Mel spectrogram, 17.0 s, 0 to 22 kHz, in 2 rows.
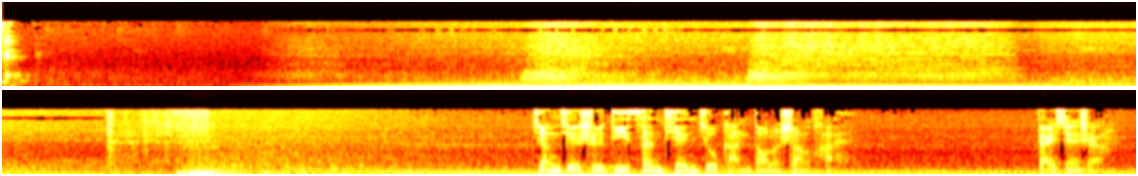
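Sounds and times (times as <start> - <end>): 
car driving past with engine rumble: 1.7 - 17.0
car horn honking: 3.8 - 7.8
speech: 12.5 - 15.0, 16.3 - 16.9.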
